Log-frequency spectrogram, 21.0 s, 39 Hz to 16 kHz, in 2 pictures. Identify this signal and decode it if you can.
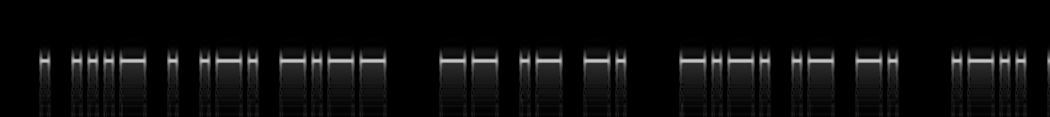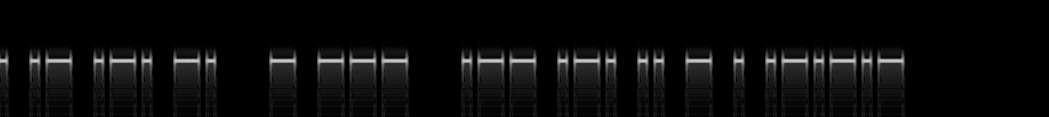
Morse code, heard as a keyed tone, about 15 wpm, 700 Hz. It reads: EVERY MAN CAN LEARN TO WRITE.
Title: Sentences from Top 1000 Words - Review Part 1 - 15wpm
